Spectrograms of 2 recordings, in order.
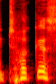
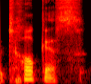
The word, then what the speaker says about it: Tolkien: say do you say took us or tolkas do you pronounce that l i pronounce the l because i don't want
